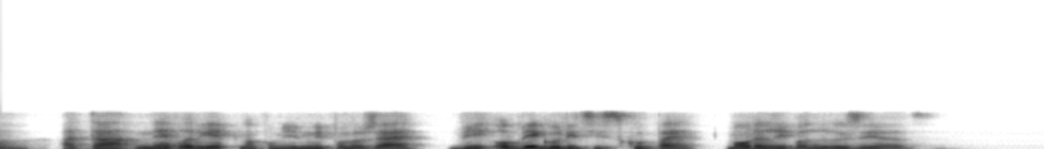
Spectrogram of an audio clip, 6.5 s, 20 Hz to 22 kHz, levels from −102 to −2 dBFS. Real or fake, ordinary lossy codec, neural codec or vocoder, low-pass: fake; none; codec, 16 kHz, about 1 kbps, DyCAST, with the encoder's durations; 5.4 kHz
